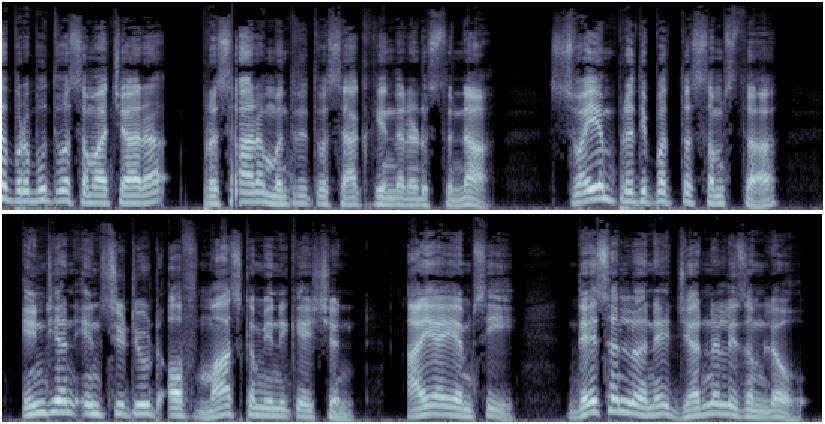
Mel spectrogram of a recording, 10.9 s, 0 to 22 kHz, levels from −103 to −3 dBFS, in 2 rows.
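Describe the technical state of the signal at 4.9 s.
At 4.9 s the signal is intact, with no audible fault at that point in the speech.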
